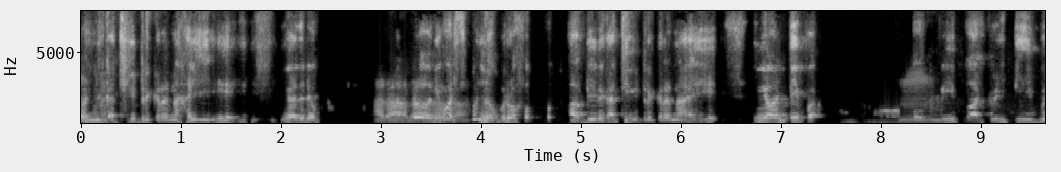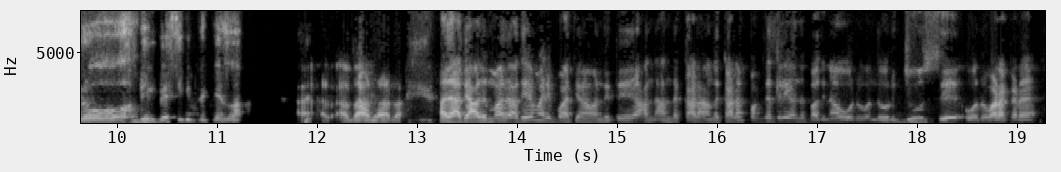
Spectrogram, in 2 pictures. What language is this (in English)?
Tamil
